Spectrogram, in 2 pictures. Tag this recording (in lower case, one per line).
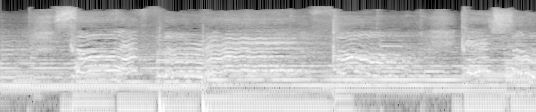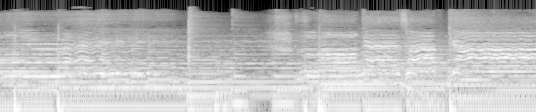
music
singing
